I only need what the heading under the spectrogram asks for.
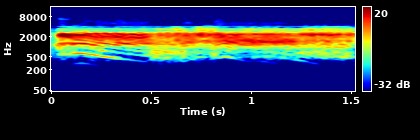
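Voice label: Italian damaged pilot mood low, speech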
